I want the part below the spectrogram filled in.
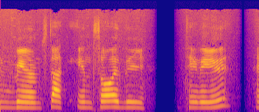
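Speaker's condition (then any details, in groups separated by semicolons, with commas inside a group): Cerebral palsy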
